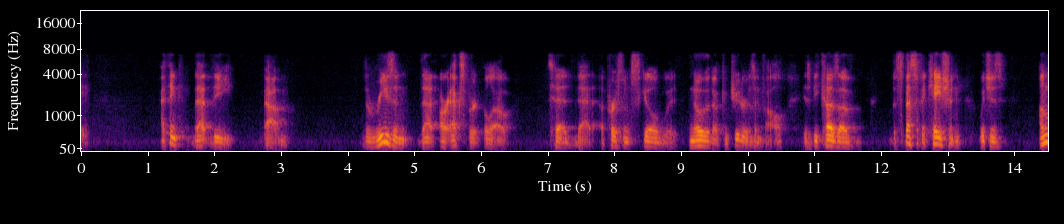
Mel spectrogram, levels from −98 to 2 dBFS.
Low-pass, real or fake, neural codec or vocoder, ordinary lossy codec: 7.2 kHz; fake; codec, 16 kHz, 1.1 kbps, Voila-Tokenizer; Opus, 24 kbps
